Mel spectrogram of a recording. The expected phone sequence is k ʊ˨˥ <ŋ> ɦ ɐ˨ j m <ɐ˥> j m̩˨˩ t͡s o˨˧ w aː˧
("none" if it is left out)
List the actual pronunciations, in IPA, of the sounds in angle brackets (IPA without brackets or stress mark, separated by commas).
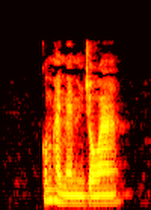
m, ɐ˨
